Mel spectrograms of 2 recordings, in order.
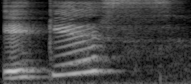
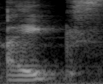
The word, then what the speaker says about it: Ickes: Scott, so is it Scott Ickes? He said Scott, because I think I would have said Scott Ikes. That's how I would have pronounced it, but he said it rhymes with Spartacus.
